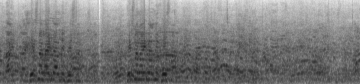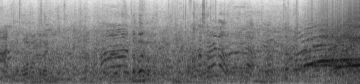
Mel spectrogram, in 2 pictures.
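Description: A crowd of young people chatter and call out close by.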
